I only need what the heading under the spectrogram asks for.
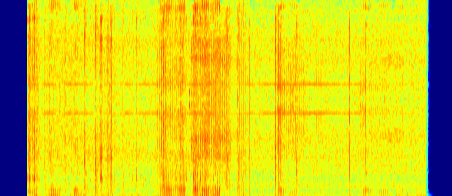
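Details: A kitten purring: continuous low rumbling purr lasting about eight seconds, with slightly louder pulses mid-way.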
